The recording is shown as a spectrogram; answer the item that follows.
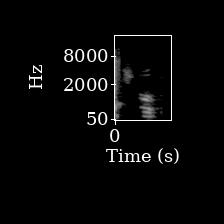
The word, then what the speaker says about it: Schulp: Schulp. Don't you hate? Oh, I love like pronouncing words that you've never heard said out loud.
